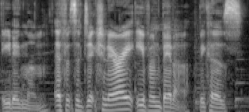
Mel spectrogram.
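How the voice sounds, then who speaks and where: A woman's voice: a bass voice, lively intonation, moderate pace, soft background music. A woman with a New Zealand accent, a tabletop game player who trades jokey, giggly banter. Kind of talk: casual chat at a tabletop game.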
